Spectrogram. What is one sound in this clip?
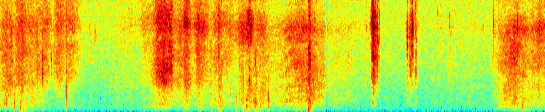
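Lichen rustles as a hand pulls it from tree bark.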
